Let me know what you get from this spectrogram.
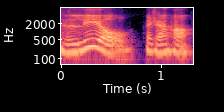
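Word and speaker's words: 六: Number six is Leo. Leo. So, it's not, it's Leo. Number nine would be the J is pronounced as G.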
